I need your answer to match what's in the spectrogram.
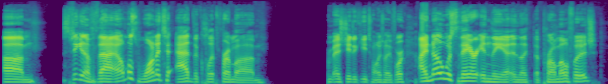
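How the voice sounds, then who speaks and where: A man streaming, giving casual commentary over a video clip, halting and full of fillers and restarts. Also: medium pitch, big pitch swings, fairly bright tone, no room sound, studio quality.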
